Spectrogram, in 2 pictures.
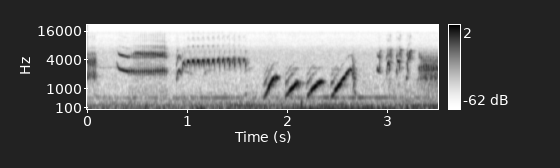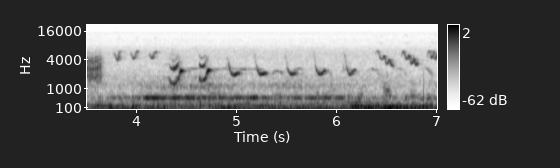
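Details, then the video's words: Asian pied starling that took first place at an August 17 competition opens with whistles and a buzzy burst, then gives a quick volley of upward-swept notes and a long sequence of short hooked whistles above a steady low hum. "Jalak Suren Gacor Suara Merdu"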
